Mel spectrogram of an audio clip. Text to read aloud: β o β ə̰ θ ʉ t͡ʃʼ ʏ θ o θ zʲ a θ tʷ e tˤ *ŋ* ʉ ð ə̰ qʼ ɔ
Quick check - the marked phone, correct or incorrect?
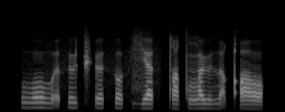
correct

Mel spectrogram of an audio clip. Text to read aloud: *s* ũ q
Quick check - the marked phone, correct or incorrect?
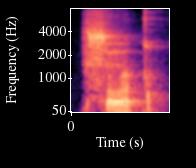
correct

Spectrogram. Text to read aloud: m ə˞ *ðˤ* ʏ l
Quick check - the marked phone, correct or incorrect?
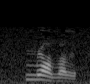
correct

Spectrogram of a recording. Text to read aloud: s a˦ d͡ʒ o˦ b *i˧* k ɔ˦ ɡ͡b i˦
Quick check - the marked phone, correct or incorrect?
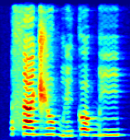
incorrect: ĩ˧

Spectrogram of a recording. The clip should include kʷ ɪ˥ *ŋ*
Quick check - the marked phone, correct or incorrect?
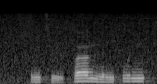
correct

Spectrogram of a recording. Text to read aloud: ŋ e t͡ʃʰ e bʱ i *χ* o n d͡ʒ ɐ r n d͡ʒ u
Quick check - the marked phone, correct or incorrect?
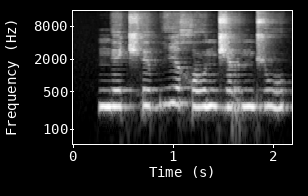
correct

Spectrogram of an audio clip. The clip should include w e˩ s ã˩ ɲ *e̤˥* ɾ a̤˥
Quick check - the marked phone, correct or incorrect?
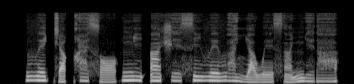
correct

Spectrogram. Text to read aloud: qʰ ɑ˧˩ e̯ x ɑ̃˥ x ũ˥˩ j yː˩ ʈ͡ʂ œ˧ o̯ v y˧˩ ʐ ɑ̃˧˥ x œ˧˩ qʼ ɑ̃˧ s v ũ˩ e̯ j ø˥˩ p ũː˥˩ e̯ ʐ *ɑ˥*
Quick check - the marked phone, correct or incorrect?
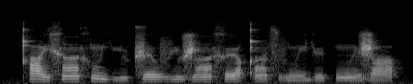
incorrect: ɑ˥˩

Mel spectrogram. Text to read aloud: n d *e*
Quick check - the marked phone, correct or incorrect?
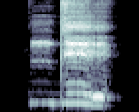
correct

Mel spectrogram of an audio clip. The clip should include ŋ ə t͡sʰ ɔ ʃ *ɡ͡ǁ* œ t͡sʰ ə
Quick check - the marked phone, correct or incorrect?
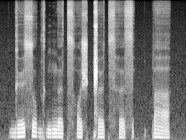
incorrect: ǁ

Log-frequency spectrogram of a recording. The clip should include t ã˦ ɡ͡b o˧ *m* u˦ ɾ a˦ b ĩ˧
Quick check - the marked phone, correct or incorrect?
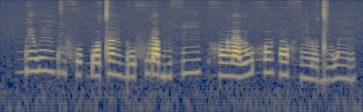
incorrect: f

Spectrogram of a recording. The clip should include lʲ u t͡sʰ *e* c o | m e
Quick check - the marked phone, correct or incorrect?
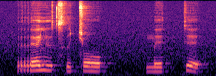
incorrect: ɨ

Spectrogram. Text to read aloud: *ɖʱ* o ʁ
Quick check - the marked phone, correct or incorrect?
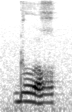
incorrect: ɖ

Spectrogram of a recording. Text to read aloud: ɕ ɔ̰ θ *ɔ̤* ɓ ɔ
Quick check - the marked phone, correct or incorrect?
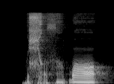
correct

